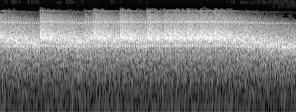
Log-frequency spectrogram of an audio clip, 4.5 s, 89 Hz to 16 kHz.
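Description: Synthesized white-noise sweep, the kind of effect used in eurodance tracks and DJ transitions: a hiss with faint tones slowly falling in pitch, pulsing slightly about every 0.4 s, with no drum beat under it.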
